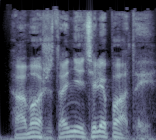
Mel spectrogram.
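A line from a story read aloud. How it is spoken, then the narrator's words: Chuckling. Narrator (Russian): хохотнул Джованни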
